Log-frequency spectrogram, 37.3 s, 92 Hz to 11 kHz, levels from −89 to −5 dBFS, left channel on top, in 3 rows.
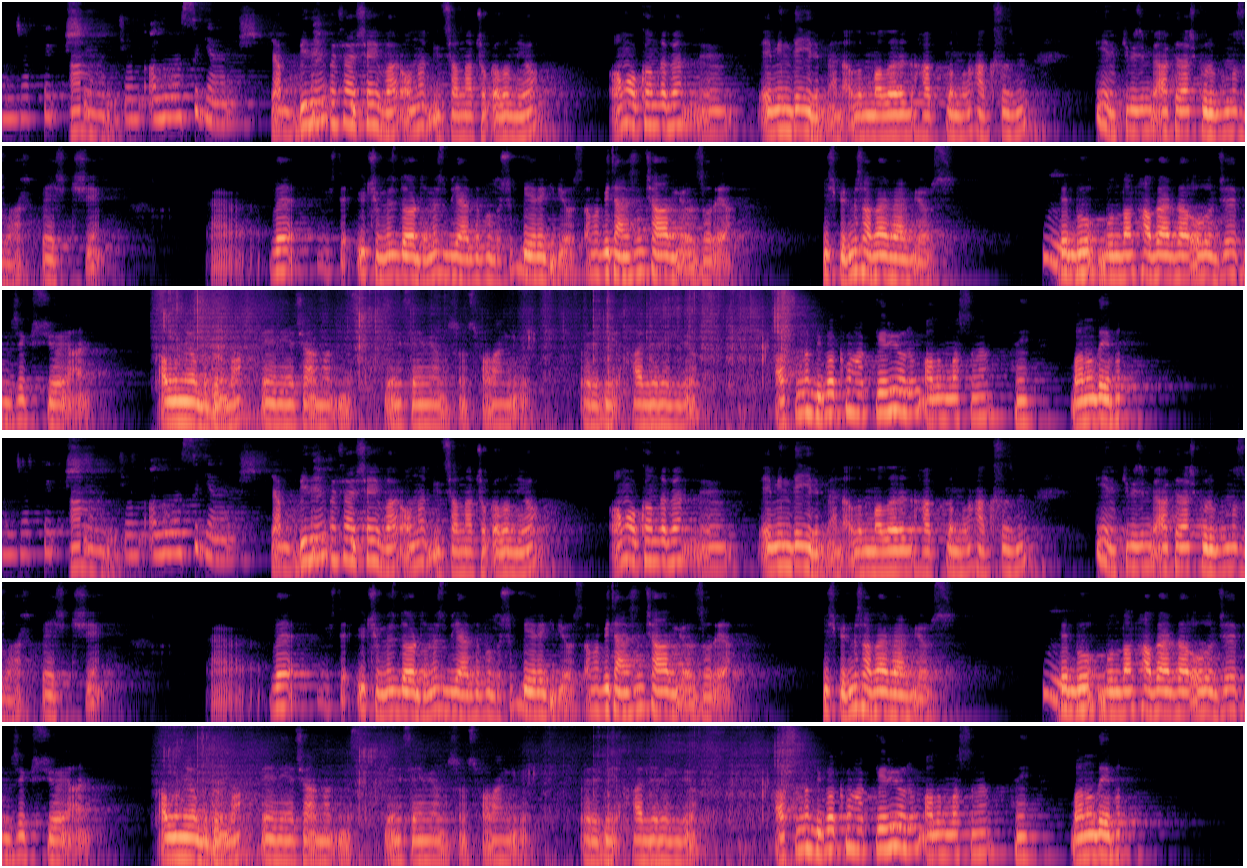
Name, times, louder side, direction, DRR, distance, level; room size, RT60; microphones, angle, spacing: voice 1, 0.0-2.6 3.1-3.2 3.5-3.6 22.8-23.2, left 1 dB, 20° left, 3 dB, 1.6 m, -39 dB
voice 2, 0.7-1.1 2.7-5.4 6.1-7.3 7.6-10.3 10.9-13.5 14.5-14.9 15.1-19.8 20.6-21.9 23.0-25.8 26.4-28.4 28.7-30.2 30.6-31.9 32.6-35.2 35.6-36.1, equal, 5° left, 6 dB, 1.5 m, -31 dB
sound 1, 26.3-32.8, left 4 dB, 55° left, 4.9 m, -46 dB
27.5 x 20.5 x 9.4 m, 1.1 s
head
